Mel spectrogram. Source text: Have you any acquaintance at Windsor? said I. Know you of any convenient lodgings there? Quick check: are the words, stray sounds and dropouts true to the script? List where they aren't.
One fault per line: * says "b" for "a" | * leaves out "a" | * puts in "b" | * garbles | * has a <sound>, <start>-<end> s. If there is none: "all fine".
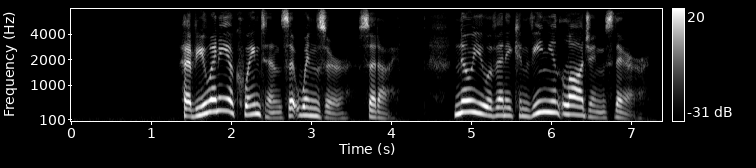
all fine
